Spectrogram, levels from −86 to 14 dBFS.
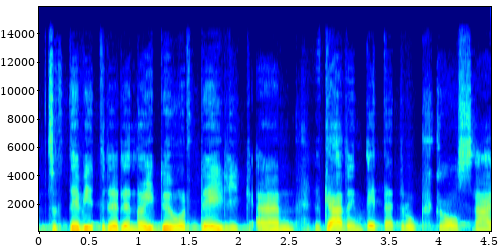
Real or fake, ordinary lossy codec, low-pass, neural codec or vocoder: fake; none; 14.4 kHz; codec, 44.1 kHz, 2.6 kbps, DAC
